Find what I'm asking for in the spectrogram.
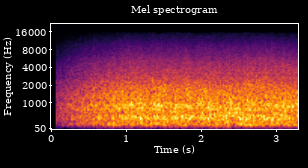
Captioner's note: rushing water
